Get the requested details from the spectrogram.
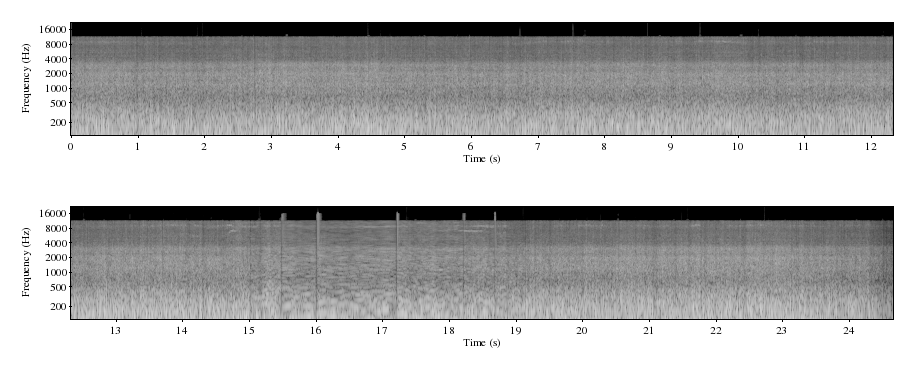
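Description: Wind roars loudly against a motorcycle rider's helmet at highway speed.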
